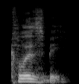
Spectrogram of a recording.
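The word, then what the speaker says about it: Clizbe: a man named Kent kisby rhymes with frisbee CLI I zbe Kent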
